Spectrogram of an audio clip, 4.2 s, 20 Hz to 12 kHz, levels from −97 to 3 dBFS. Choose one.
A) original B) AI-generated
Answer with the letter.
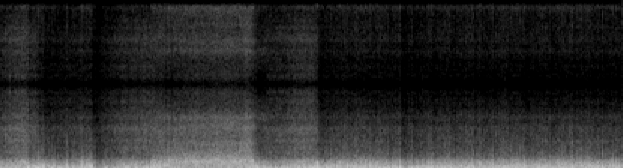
A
